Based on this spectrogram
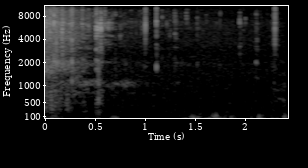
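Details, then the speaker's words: Electric fence rope on a temporary pasture strung without insulators: quiet, sharp, irregular crackling pops as the live rope leaks current to ground through wet, living wood; dry wood insulates. "чувате ли пукането значи по въжето има ток"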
